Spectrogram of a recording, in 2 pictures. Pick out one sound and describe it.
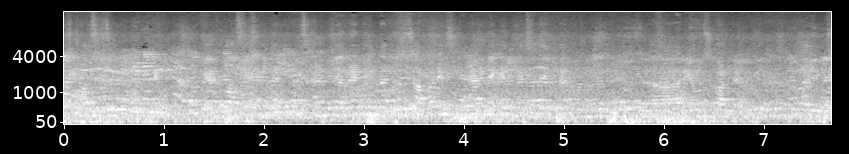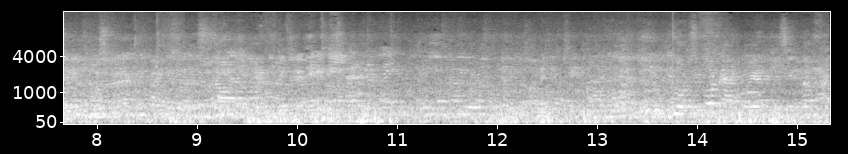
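A young man speaks calmly to a room, with a slight echo.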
